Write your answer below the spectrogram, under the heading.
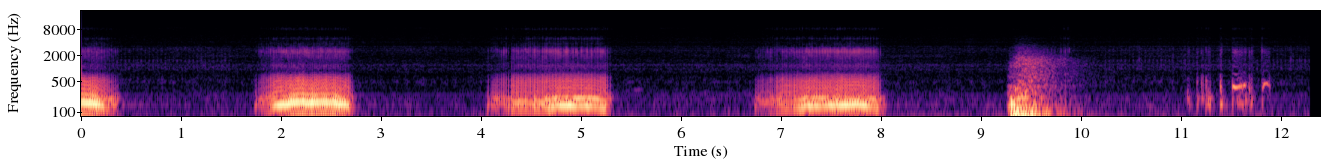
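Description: Low rumbling snores repeat with each breath, about 25 a minute, in a quiet room: snoring from a sleeping cat.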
